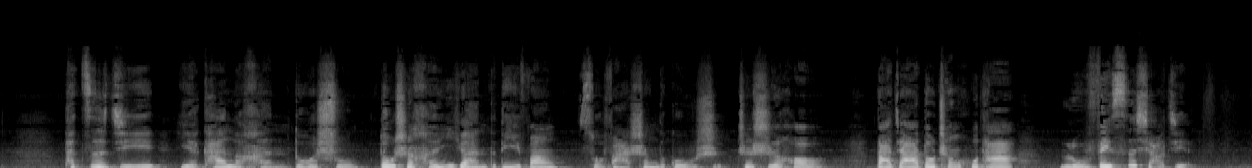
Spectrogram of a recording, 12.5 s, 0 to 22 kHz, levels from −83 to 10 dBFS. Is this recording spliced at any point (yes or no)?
yes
